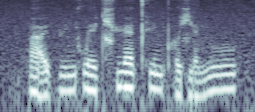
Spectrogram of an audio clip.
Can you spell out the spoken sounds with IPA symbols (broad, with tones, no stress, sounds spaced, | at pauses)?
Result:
p a̰˨˩ ɪ̯ p y˧˥ n x w e˧ ɪ̯ t͡ɕʰ ɥ ɛ˥˧ t̪ʰ i˥˩ n pʰ ɤ˩ ɕ j ɛ˩ n̪ u˥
